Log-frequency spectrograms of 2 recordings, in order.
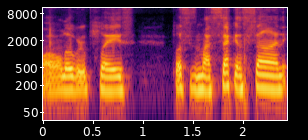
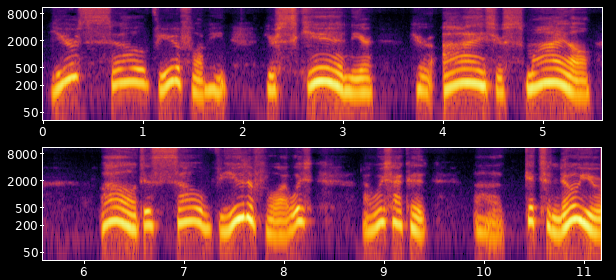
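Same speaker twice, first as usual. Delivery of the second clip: lightly voiced admirer; 4 semitones higher, slower than usual. Grocery man flirting.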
